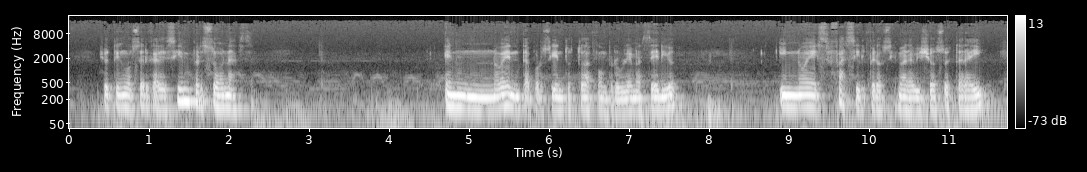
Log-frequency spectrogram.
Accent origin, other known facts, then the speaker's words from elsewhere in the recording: Concepción del Uruguay, Entre Ríos, Argentina; En Entre Ríos, en Concepción del Uruguay.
